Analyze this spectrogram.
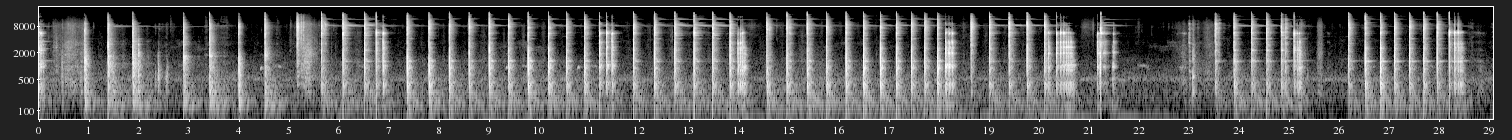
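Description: Hand hammer forging a hot railroad-spike steel blade on an anvil: a steady run of blows, about two to three a second, each with a metallic ring. The blows pause briefly twice near the end.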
